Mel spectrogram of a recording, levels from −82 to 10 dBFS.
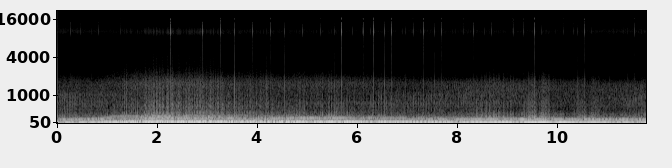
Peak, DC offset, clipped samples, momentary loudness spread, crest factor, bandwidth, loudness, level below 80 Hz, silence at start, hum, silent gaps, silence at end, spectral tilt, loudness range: -4 dBFS; under 0.1%; under 0.1%; 6 LU; 10 dB; 10.5 kHz; -19 LUFS; -14 dBFS; 0 s; none; none; 0 s; -10 dB/octave; 2 LU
